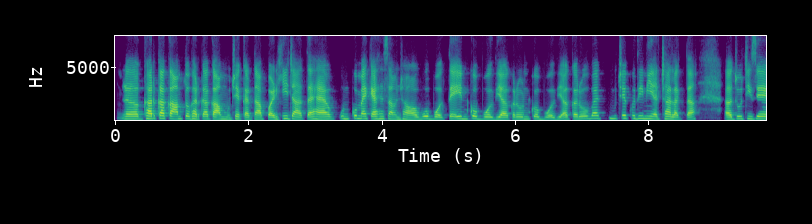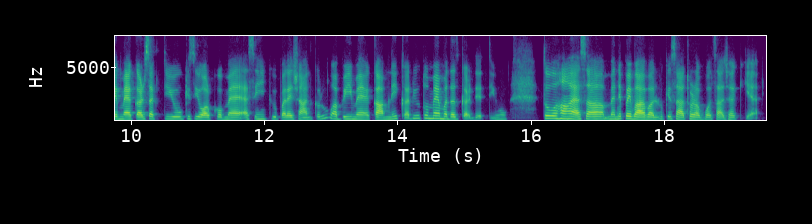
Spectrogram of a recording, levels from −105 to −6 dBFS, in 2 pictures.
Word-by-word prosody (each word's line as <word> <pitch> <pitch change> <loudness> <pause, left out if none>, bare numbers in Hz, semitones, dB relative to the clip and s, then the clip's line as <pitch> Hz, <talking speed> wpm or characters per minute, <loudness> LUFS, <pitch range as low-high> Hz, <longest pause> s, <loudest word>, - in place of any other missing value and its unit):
अ, 220 0 +4
घर 240 -1 +8
का 260 - +10
काम, 225 -3 +6
तो 235 - 0
घर 230 -1 +2
का 215 - +4
काम 200 -1 +5
मुझे 195 +3 -3
करना 185 +1 +3
पड़ 185 - +4
ही 250 - -1
जाता 195 0 +3
है। 205 -1 +5 0.3
उनको 225 +3 -3
मैं 235 -2 +3
कैसे 225 +1 +4
समझाऊँ, 195 -2 -1
वो 230 +2 +1
बोलते 210 -1 -2
हैं, 215 - +3
“इनको 225 +1 -1
बोल 205 -1 -1
दिया 190 -2 +2
करो, 205 +1 -3
उनको 205 +2 -6
बोल 190 - -5
दिया 195 0 -1
करो”, 215 +3 -1
बट 260 +1 -1 0.2
मुझे 250 +3 -1
खुद 265 -2 -8
ही 255 - -2
नहीं 235 -2 -1
अच्छा 220 +2 +1
लगता। 195 0 +1 0.5
अ, 195 - +6
जो 225 +3 -5
चीज़ें 225 -1 +2
मैं 200 -1 +5
कर 195 -1 +4
सकती 215 0 -5
हूँ, 210 0 -4
किसी 215 0 -9
और 190 -2 +2
को 200 -1 -6
मैं 190 -1 0
ऐसे 190 +2 -8
ही 210 +1 -9
क्यों 200 -1 -9
परेशान 180 0 -2
करूँ, 240 +9 -12
अभी 210 0 -4
मैं 195 -1 0
काम 190 -2 +3
नहीं 225 +4 -7
कर - - -4
रही 265 - -12
हूँ, 270 - -9
तो 280 - -4
मैं 255 -1 +2
मदद 205 -1 -2
कर - - -5
देती 465 -11 -13
हूँ। 195 0 -17 0.6
तो 255 -1 +2
हाँ, 240 -1 +4
ऐसा 210 +1 +3
मैंने 210 +2 -5
परिवार 210 -5 +6
वालों 195 0 -2
के 210 - -6
साथ 195 -4 +1
थोड़ा-बहुत 190 -2 -3
साझा 175 +4 -4
किया 175 -1 -12
है। - - -11
210 Hz, 235 wpm, -25 LUFS, 195-230 Hz, 0.6 s, का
